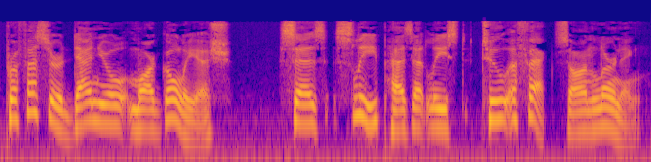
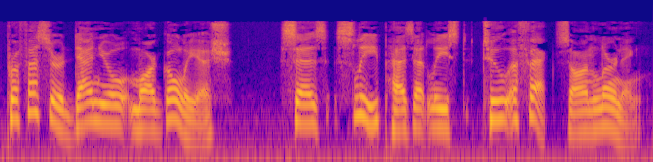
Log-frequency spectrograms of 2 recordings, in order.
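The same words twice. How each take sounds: The two takes are said the same way.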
